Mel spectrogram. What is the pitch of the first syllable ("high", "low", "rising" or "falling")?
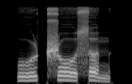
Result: rising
